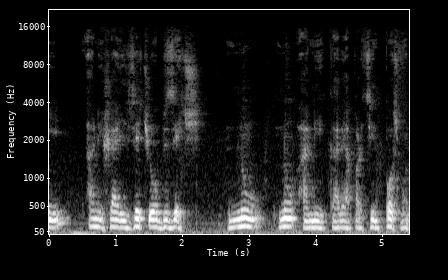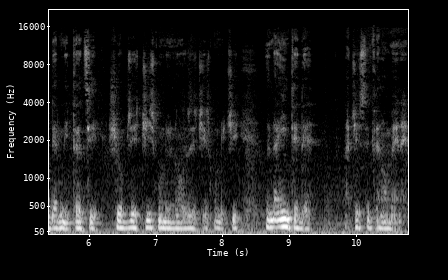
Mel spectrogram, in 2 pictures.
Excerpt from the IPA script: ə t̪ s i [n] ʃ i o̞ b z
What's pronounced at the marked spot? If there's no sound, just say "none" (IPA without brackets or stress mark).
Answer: none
